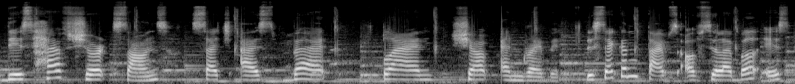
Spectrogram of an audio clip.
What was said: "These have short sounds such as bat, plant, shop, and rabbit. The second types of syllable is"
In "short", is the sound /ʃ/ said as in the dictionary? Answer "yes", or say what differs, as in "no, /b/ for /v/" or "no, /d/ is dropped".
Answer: yes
